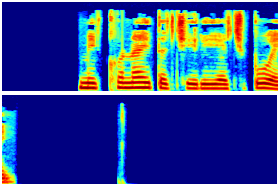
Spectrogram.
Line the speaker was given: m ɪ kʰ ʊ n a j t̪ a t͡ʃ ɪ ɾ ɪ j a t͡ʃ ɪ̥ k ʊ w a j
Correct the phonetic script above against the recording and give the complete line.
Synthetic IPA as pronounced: m ɪ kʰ ʊ n a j t̪ a t͡ʃ ɪ ɾ ɪ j a t͡ʃ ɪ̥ p ʊ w a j

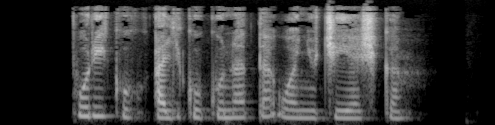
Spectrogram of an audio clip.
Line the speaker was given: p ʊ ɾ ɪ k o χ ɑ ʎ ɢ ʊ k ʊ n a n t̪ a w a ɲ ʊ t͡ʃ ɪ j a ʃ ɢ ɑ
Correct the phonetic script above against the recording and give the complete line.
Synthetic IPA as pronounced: p ʊ ɾ ɪ k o χ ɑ ʎ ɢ ʊ k ʊ n a t̪ a w a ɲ ʊ t͡ʃ ɪ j a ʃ ɢ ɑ

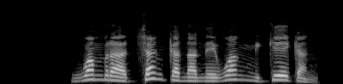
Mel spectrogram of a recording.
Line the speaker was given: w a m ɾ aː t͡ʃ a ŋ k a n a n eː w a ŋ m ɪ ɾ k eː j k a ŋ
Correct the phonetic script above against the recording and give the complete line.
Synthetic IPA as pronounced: w a m ɾ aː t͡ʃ a ŋ k a n a n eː w a ŋ m ɪ k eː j k a ŋ

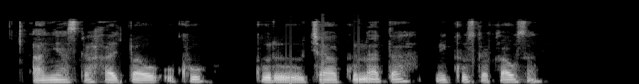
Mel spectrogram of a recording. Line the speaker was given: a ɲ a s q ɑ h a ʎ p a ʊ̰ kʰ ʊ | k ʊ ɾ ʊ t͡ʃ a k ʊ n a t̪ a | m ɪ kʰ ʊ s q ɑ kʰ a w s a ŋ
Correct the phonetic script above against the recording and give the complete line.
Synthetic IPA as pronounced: a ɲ a s q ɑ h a ʎ p a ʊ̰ kʰ ʊ | k ʊ ɾ ʊ t͡ʃ a k ʊ n a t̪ a | m ɪ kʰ ʊ s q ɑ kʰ a w s a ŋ

